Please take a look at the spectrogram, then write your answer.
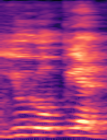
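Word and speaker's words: European: ही इज द यूरोपियन, अब यहां पर देखो ई, ई क्या है, ई तो एक्चुअली में वॉवेल है, लेकिन इसका प्रोनाउंसिएशन जब करें यूरोपियन, तो हिंदी में या आएगा, या यति का, यूरोपियन, तो यू उसके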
